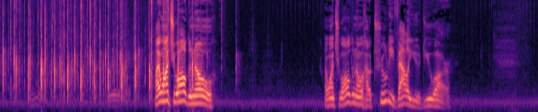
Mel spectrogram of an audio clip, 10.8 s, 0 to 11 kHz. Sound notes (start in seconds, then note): 3.7 applause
